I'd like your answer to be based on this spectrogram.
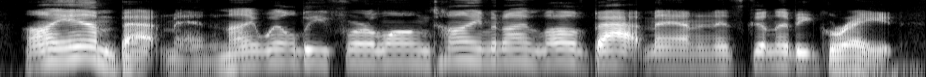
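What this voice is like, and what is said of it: Imitates another person's voice. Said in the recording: “great Ben Affleck impression.”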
